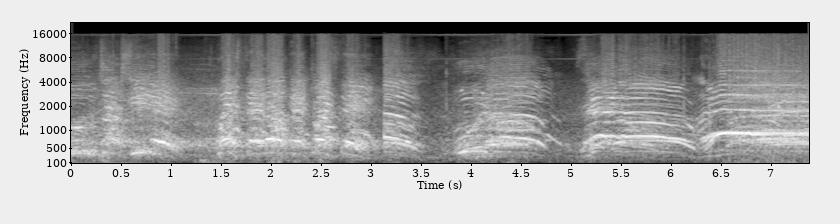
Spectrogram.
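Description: A young man chants loudly, shouting with a crowd.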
